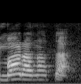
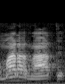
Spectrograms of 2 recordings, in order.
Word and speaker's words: Maranata: E Maranatá, como dizemos nós católicos, ou Maranata, como dizem nossos irmãos separados, os evangélicos ou protestantes. Não importa a pronúncia, somos todos irmãos e cristãos.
